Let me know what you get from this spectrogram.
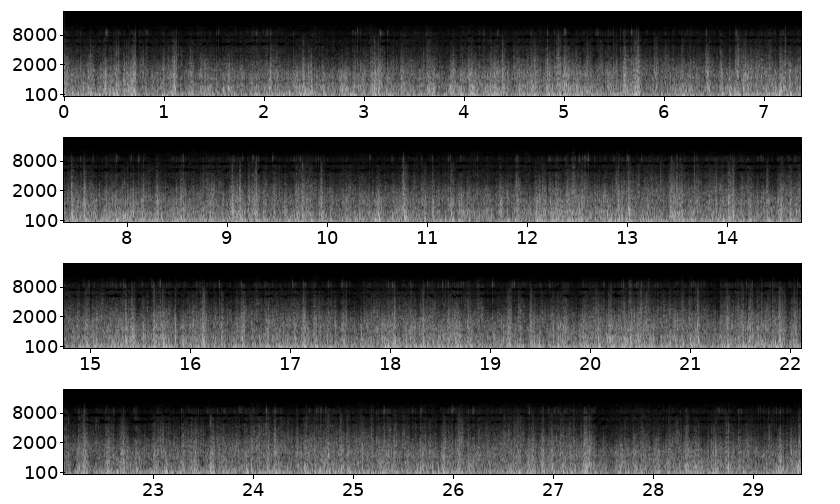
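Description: Wind buffeting a microphone held out of a moving Indian Railways passenger coach's window, over the steady rumble and rattle of the train running along the track.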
